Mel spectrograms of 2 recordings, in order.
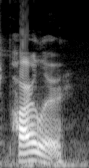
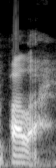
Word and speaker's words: parlor: As a British person, really parlor, P-A-L-O-R. – Yeah, right? – No, it's parlor. – P-A-R-L-O-R. – Yeah. – Okay, there you go. – And then we turn that into pala. – Pala. – Yeah. – Because we don't pronounce R's, really.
